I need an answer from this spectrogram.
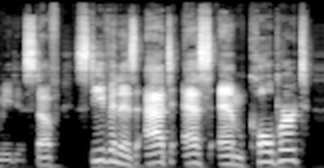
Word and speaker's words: Colbert: stuff Stephen is smm Colbert spelled like colar but you pronounce the T that will do it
